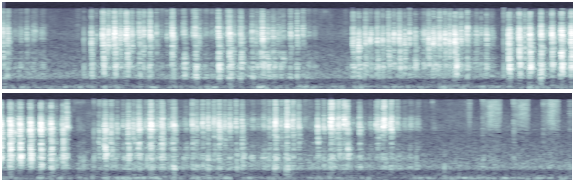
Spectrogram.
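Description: A wooden stylus stick scratches away the remaining black coating on a flat scratch-art card, revealing the gold layer beneath. Quick bursts of dry, bright scratching come in rapid strokes, broken by short pauses, with no low-end body.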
